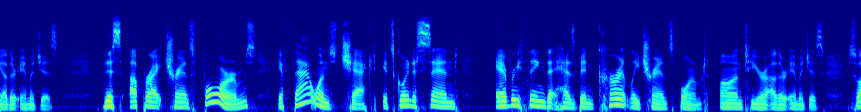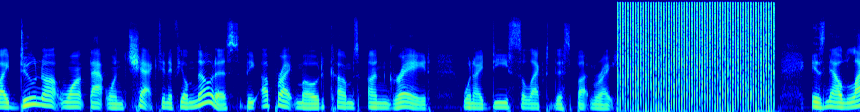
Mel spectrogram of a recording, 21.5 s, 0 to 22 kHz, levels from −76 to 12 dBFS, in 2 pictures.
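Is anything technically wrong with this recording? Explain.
Yes. From 18.48 to 20.48 s the sound turns into very loud, chattering static: bursts of noise about 5.3 ms long, repeating 31.25 times a second. This is a compressed stream played as audio. The pattern fits an undecoded AC-3 bitstream, each data frame read as ordinary samples and followed by zero padding.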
